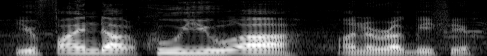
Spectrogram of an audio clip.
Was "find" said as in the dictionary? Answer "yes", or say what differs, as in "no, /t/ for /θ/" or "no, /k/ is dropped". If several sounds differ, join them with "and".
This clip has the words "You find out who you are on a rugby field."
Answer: yes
